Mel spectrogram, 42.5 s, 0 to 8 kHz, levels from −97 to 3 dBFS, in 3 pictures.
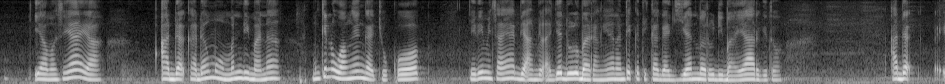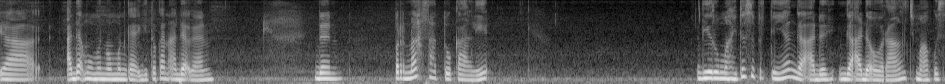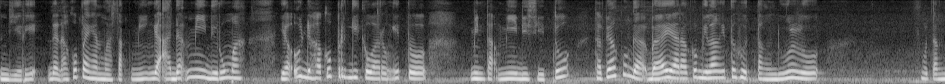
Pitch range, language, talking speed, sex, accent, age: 180-215 Hz, Indonesian, 110 wpm, female, native, 20-39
